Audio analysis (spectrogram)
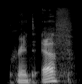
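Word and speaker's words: printf: these three are the most popular they are pronounced print F put car and puts each function is designed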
